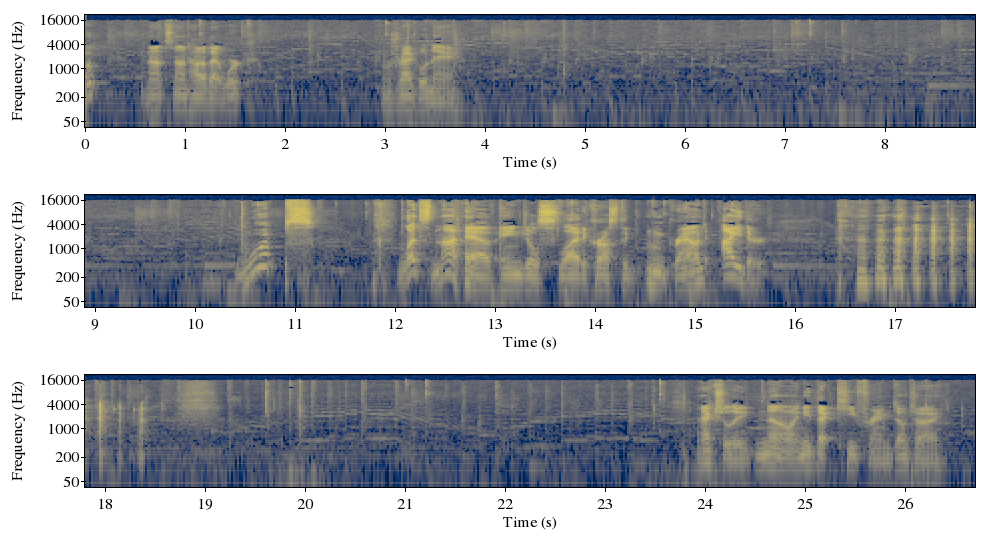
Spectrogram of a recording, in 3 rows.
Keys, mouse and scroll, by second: 0.1 ctrl+z, 1.1-3.0 shift+drag, 4.6 KP_0, 5.4 scroll up 1, 7.1 click, 7.5 space, 11.6-12.9 right drag, 12.9 Delete, 14.6 click, 14.8 space, 18.4 scroll down 1, 19.8 a, 21.3-23.6 drag, 24.9 ctrl+z.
